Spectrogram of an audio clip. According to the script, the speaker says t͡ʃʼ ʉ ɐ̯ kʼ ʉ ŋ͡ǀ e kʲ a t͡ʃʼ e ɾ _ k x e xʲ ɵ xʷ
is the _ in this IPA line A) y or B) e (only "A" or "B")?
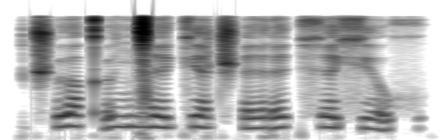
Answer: B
